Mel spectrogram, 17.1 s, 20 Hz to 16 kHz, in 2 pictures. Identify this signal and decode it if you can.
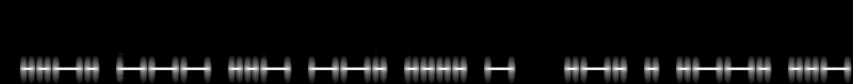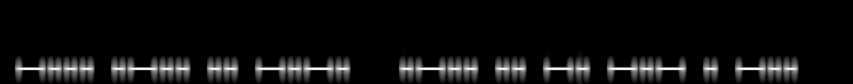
Morse code, heard as a keyed tone, about 15 wpm, 700 Hz. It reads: FOUGHT REPUBLIC LINKED
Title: Pangram Challenge v2 - 15wpm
